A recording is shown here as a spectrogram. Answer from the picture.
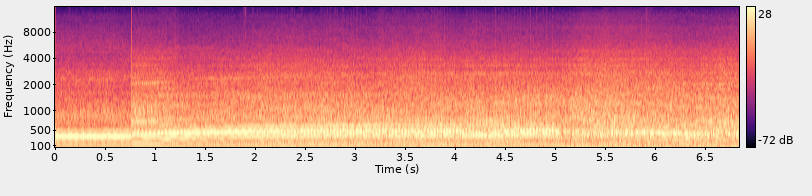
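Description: Suzuki GSX-R600 sport bike's inline-four engine running under light throttle. Its note shifts abruptly about a second in, climbs slowly as the bike speeds up, and eases off about five seconds in.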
